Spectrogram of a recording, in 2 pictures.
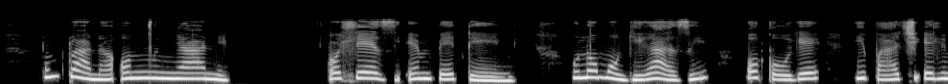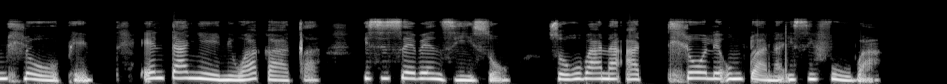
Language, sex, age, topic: North Ndebele, female, 18-24, health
